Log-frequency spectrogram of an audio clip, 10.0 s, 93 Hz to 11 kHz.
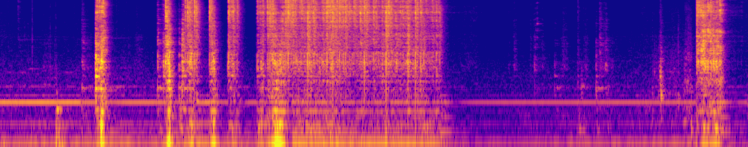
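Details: Vintage Oxford RT110 MMA stick welder after sitting about 10 years: arc crackles in uneven bursts with gaps and restrikes; owner suspects too few amps for rods too big.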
